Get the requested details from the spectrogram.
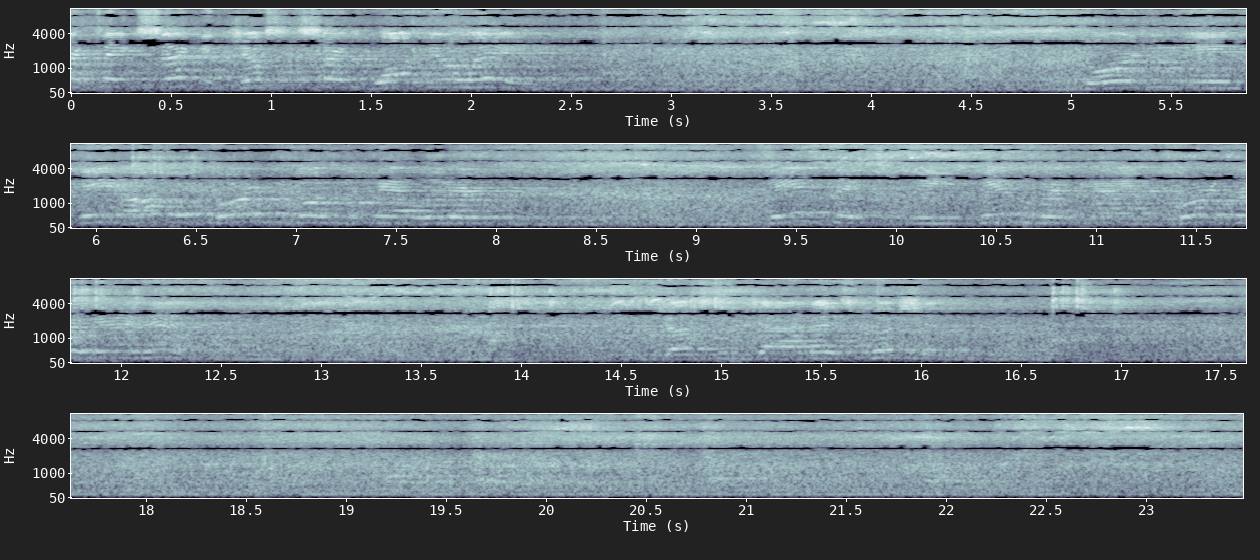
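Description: Small electric model cars whine and buzz.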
